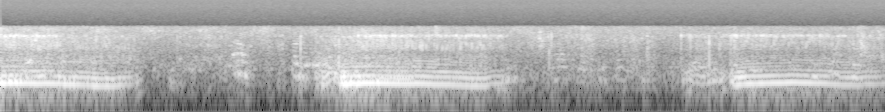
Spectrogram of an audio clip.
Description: Sisters boyfriend don't believe he snores so we got proof!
